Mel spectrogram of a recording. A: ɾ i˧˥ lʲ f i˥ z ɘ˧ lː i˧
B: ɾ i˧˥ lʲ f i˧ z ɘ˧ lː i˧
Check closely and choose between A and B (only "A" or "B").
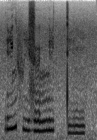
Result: B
